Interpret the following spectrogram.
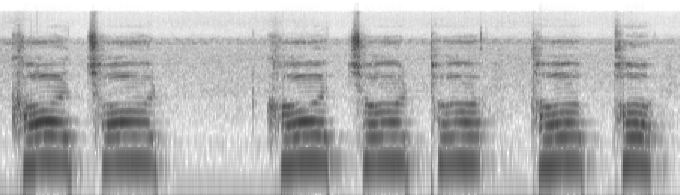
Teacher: इसे बोलने में कठिनाई भी हो रही है, मुख से अधिक हवा भी निकल रहा है, इसलिए क्या है? एक महाप्राण है।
